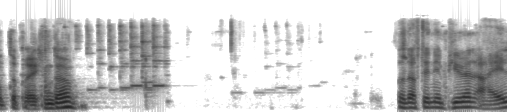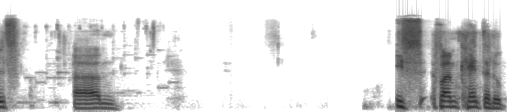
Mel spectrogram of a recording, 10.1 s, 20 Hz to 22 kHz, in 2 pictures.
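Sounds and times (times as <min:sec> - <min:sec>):
speech: 0:00.0 - 0:01.1, 0:04.0 - 0:06.4, 0:09.0 - 0:10.1
mobile phone ringing with a rapid electronic trill: 0:00.9 - 0:01.9.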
